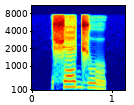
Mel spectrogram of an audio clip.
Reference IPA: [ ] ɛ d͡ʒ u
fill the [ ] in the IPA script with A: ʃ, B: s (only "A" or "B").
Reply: A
